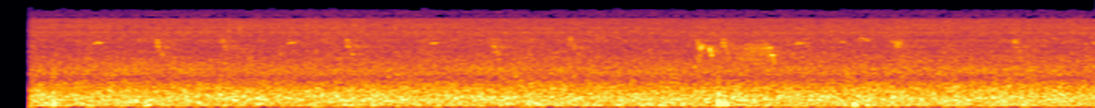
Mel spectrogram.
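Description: Steady rush of fast-flowing stream water, with a few faint clicks about five seconds in.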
